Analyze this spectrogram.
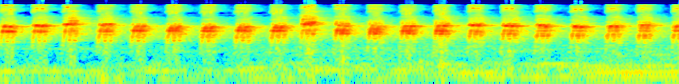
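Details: Female lovebird song described as a cengkok of kapas tembak and cucak jenggot, delivered as loud, even pulses of harsh, high chatter, roughly three bursts each second, with a thin ringing tone running through them.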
